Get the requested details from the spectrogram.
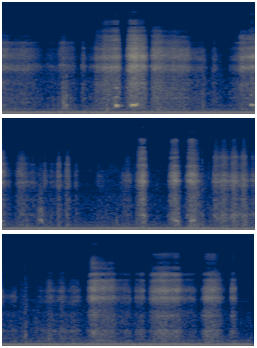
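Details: Female wet sneezing with build-ups: several sharp inhaled gasps and catches followed by short explosive sneeze bursts, low steady hum in background.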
